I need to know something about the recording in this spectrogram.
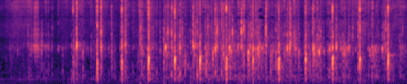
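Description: A small audience clapping, a dense patter of hand claps that builds up about a second in.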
